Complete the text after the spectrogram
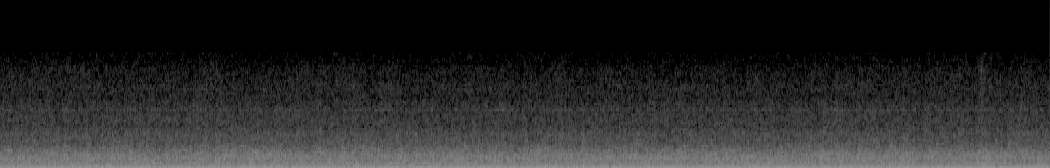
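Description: A washing machine drum turns with a steady motor hum.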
